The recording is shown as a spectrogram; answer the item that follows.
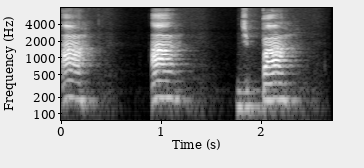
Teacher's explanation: um A aberto, como se tivesse um acento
